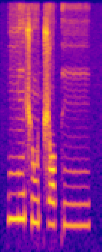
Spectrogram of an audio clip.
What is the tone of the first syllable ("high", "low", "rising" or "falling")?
high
